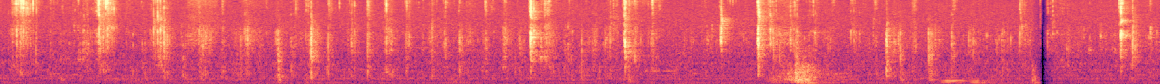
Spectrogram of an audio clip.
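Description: Close-up chewing of a crunchy hard taco shell: irregular crisp crackles and clicks as it is bitten and chewed, with one louder low thump about ten seconds in.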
